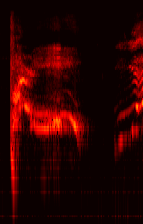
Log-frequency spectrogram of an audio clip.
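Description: A group of children cheering and laughing excitedly: one loud burst of voices lasting about a second, then a brief lull.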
